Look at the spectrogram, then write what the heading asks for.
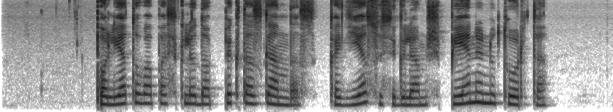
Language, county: Lithuanian, Telšiai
